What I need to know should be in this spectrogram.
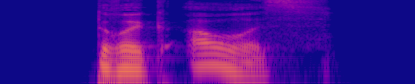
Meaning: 1. singular imperative of ausdrücken 2. first-person singular present of ausdrücken
- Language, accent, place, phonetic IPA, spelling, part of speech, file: German, Germany, Berlin, [ˌdʁʏk ˈaʊ̯s], drück aus, verb, De-drück aus.ogg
